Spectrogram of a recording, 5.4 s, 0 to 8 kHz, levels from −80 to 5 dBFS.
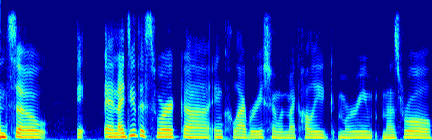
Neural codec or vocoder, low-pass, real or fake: codec, 24 kHz, 6 kbps, HILCodec; 7.2 kHz; fake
